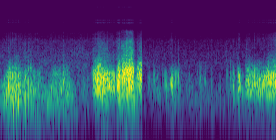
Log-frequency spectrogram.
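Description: Wind buffeting the camera microphone in uneven gusts: a rumbling rush, loudest at the start and again about a second and a half in, then fading to a faint flutter.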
